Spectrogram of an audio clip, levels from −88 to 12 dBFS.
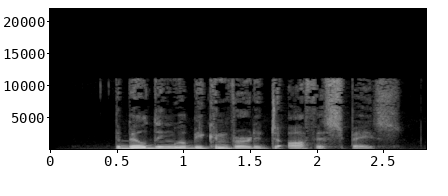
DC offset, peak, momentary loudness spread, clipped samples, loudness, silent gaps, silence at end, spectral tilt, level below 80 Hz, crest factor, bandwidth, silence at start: under 0.1%; -4 dBFS; 15 LU; under 0.1%; -22 LUFS; none; 0.25 s; -6.5 dB/octave; -58 dBFS; 18 dB; 11.5 kHz; 0.5 s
